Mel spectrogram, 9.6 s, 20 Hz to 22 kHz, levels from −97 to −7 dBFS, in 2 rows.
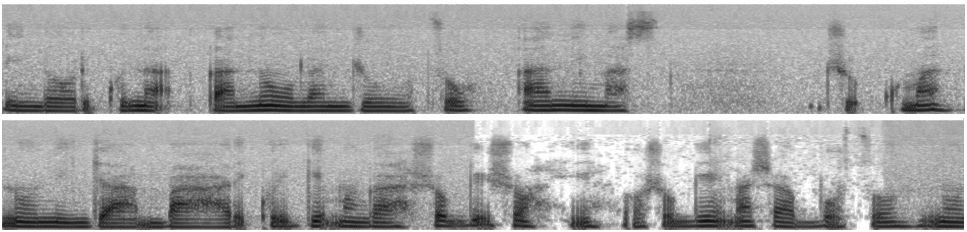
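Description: From 7.17 to 9.23 s the speech shows overdone noise removal: a noise reducer set too strong pulls individual frequency bands down or out wherever they sit near its noise estimate. The background room noise, about 24 dB below the speech, breaks into twinkling, warbling specks, and quieter parts of the voice thin out.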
